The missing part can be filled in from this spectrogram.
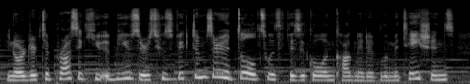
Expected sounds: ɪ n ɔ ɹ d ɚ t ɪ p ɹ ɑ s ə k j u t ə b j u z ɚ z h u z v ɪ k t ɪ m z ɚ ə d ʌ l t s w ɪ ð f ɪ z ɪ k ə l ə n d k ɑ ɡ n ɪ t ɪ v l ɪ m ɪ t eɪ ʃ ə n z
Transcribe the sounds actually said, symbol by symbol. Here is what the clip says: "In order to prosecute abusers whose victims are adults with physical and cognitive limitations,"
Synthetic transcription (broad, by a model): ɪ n ɔ ɹ d ɚ t ɪ p ɹ ɑ s ə k j u t ə b j u z ɚ z h u z v ɪ k t ɪ m z ɚ ə d ʌ l t s w ɪ ð f ɪ z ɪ k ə l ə n k ɑ ɡ n ɪ t ɪ v l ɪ m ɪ t eɪ ʃ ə n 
